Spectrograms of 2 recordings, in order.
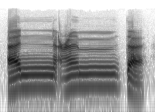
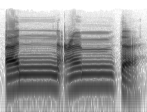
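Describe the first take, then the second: No difference in how they are said.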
